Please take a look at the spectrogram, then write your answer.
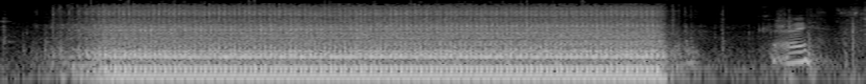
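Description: A sewing machine stitches a reversible apron in one continuous close, loud whirring run of about six seconds, then stops abruptly, followed by a short voice.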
